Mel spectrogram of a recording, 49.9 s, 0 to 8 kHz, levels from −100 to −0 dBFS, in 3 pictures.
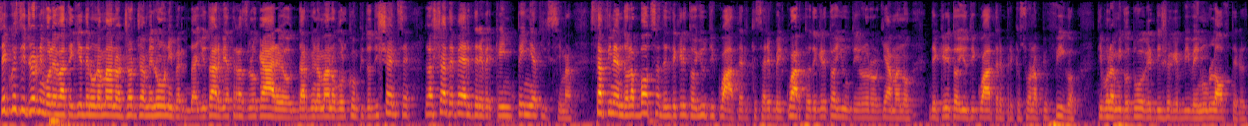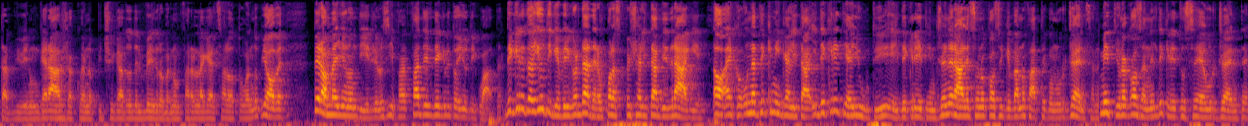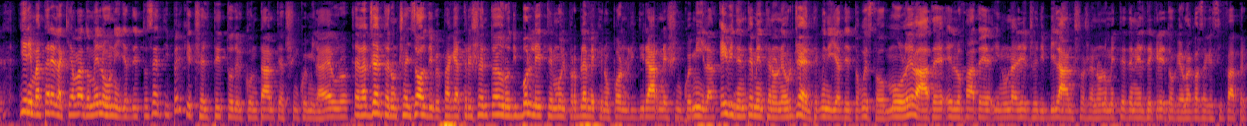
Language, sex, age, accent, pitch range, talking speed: Italian, male, 20-39, native, 135-180 Hz, 250 wpm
